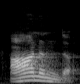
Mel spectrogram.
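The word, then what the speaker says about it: आनन्द: the a in aimsa no no no Ananda this is a means aant complete Joy this is not a negation of joy aimsa is a a short a a himsa and in Ananda it is Ananda that means complete Joy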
